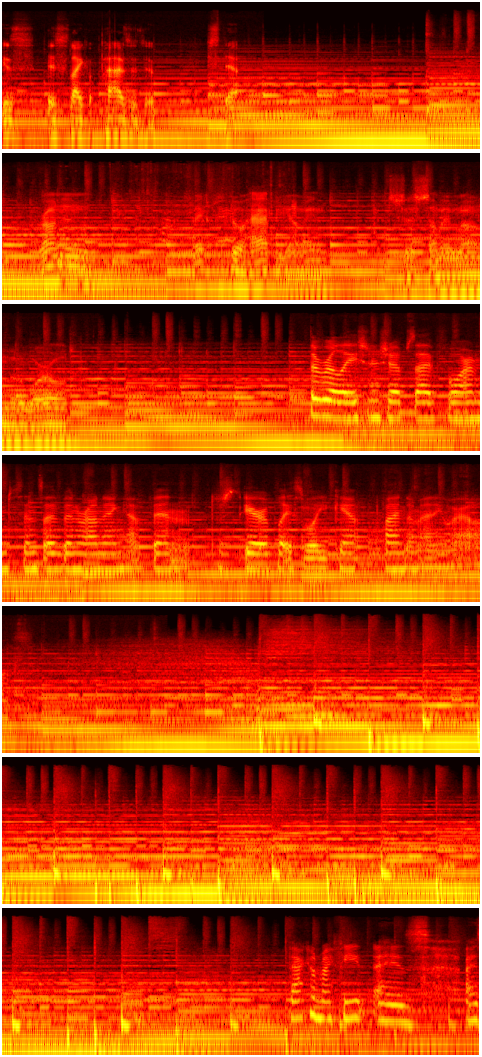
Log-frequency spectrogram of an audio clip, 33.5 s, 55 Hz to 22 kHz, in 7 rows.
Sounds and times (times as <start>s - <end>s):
Speech: 0.0s - 2.5s, 5.2s - 5.8s, 6.6s - 8.0s, 8.6s - 10.3s, 12.7s - 19.2s, 31.6s - 33.4s
Music: 0.0s - 33.4s.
